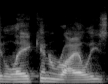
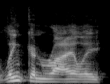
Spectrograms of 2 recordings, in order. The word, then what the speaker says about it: Laken Riley: flub, which is that he did not say Laken Riley's name correctly. He called her Lincoln Riley, couldn't even say it.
